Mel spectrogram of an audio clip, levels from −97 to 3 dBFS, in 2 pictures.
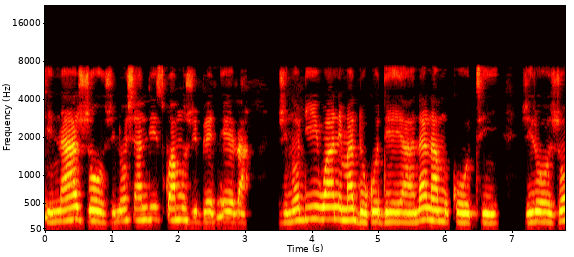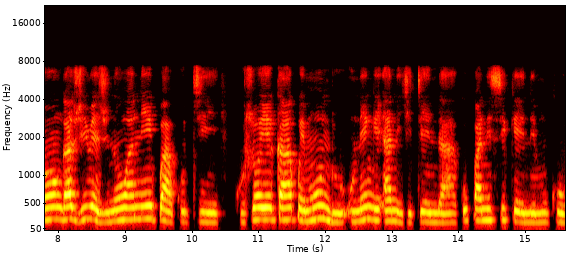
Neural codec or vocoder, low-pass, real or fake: none; 7.2 kHz; real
